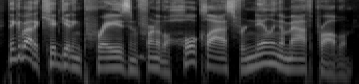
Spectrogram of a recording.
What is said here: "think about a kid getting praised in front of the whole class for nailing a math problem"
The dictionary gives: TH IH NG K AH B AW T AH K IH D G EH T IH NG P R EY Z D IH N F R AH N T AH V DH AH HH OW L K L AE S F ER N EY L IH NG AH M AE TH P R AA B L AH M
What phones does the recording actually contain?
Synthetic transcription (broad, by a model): TH IH NG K AH B AW T AH K IH D G EH T IH NG P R EY Z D IH N F R AH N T AH V DH AH HH OW L K L AE S F ER N EY L IH NG AH M AE TH P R AA B L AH M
